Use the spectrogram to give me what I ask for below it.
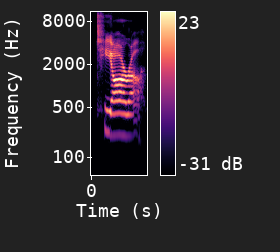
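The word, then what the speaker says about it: Tiare: Oh, it's pronounced tiara.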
